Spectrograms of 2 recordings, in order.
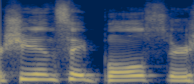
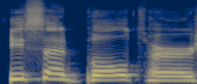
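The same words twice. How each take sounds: First: Bolster said fully with the s sound, "bolster"; correct bolster. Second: Bolter said as "bolter" without the s, like the Warhammer gun; bolter mispronounced. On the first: Correcting the anchor's word to proper bolster. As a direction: say bolster clearly with the s. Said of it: "like to bolster your troops". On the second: Mocking the anchor who said bolter, not bolster. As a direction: say bolter, dropping the s. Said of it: "She said bolter like the Warhammer forty K gun". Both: Shown as a demonstration.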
